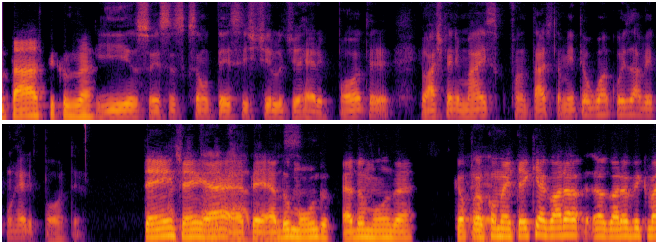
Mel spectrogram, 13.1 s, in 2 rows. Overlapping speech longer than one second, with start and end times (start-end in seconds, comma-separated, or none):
8.1-9.7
